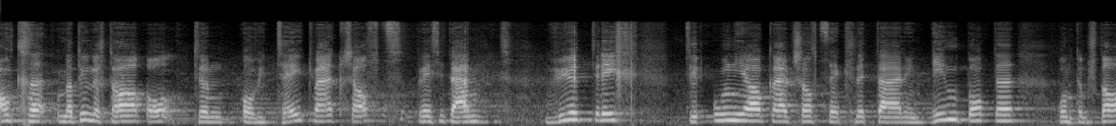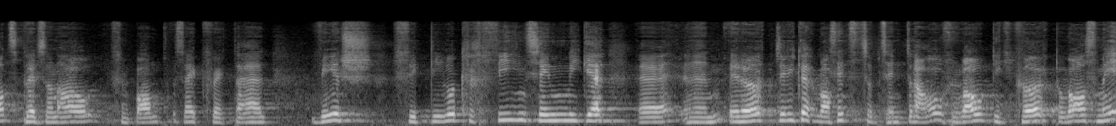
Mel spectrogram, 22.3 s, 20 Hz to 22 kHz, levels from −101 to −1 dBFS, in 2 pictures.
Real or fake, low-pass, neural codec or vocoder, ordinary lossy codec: fake; 10.8 kHz; codec, 24 kHz, 0.9 kbps, WavTokenizer, medium music audio release; AAC, 96 kbps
